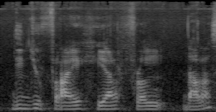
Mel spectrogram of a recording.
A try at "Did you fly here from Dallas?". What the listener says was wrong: From. Cierra la boca. From Dallas? From Dallas?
